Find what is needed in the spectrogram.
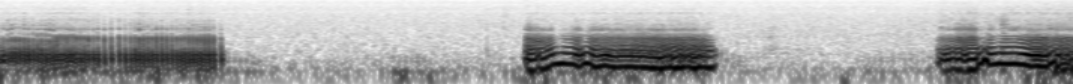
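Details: Oldest household cat snoring: loud, rattling snores on each breath, about three breaths in seven seconds with quiet pauses, quiet room; snoring.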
